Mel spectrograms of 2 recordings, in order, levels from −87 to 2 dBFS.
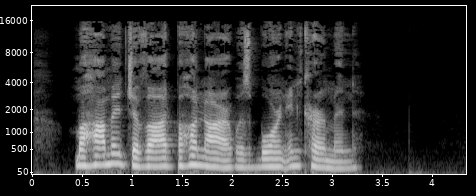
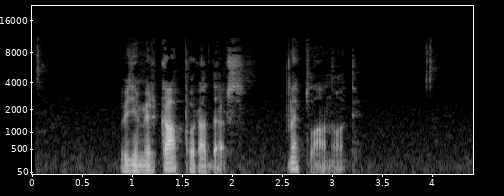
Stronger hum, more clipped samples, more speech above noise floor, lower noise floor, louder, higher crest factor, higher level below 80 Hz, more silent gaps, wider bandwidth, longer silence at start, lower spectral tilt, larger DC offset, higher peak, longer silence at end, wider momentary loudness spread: neither; neither; about the same, 41 dB vs 40 dB; second, -58 dBFS vs -65 dBFS; first, -17 LUFS vs -26 LUFS; second, 16 dB vs 28 dB; about the same, -50 dBFS vs -46 dBFS; neither; first, 16 kHz vs 11 kHz; second, 0.45 s vs 0.9 s; about the same, -5.5 dB/octave vs -5.5 dB/octave; neither; about the same, -2 dBFS vs 0 dBFS; second, 1.1 s vs 1.3 s; second, 10 LU vs 19 LU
